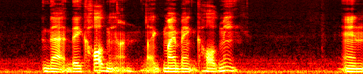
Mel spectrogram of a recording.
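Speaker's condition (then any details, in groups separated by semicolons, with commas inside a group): Traumatic brain injury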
